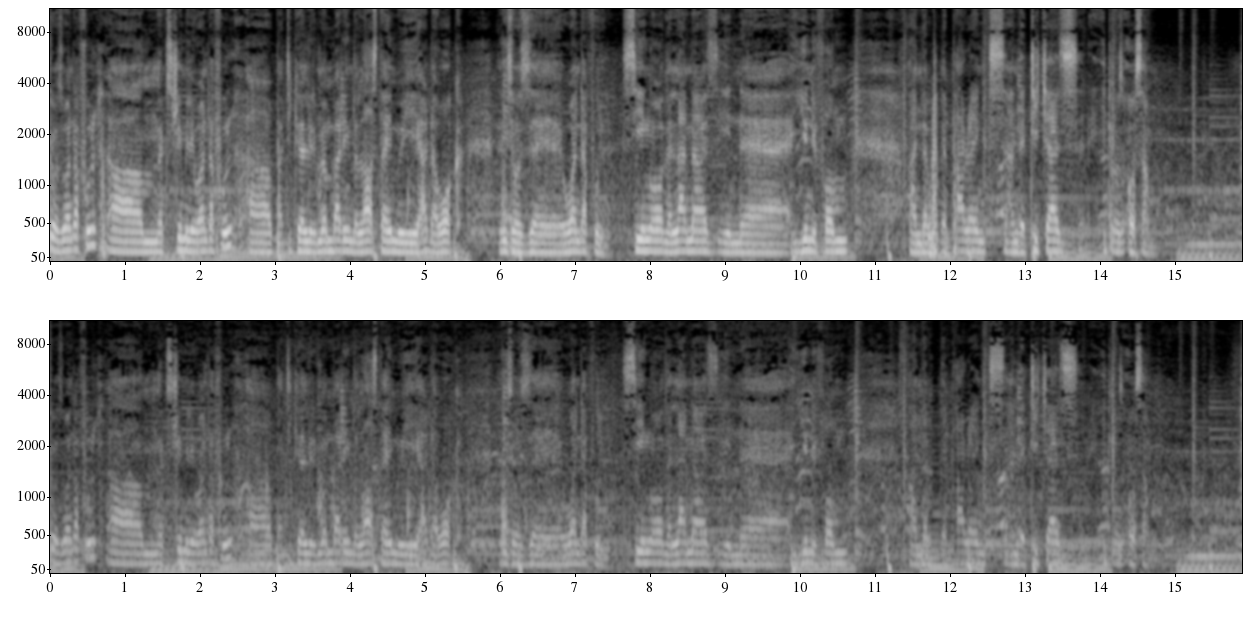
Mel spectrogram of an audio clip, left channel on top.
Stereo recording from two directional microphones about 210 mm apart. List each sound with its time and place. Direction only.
0.0 s speech: 50° left (ahead or behind)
